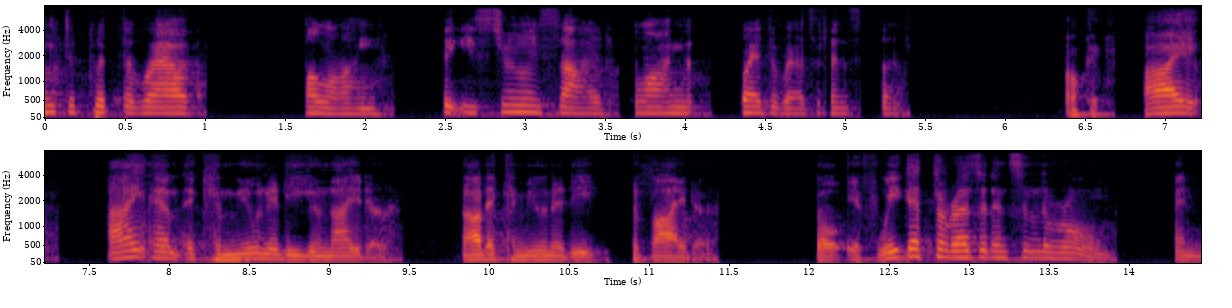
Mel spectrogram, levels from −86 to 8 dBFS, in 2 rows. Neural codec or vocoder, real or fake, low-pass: codec, 32 kHz, 1.9 kbps, SNAC; fake; 7.2 kHz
